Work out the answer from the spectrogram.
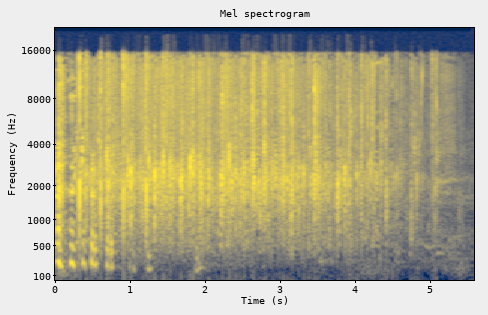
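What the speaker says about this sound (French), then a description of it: "Est-ce qu'on peut l'applaudir pour l'encourager?" A live audience applauds to encourage a presenter, clapping starting loud and close with a few distinct claps, then settling into a steady wash that fades out near the end; faint voices may mix in.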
